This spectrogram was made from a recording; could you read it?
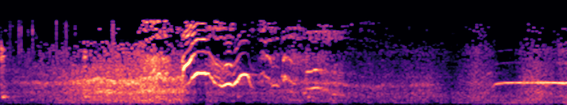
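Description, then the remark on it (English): Several wavering, rising-and-falling wolf howls rise over a dense, rushing background, followed later by a single long, steady howl near the end. “The wolves are running.”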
